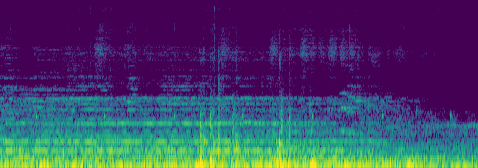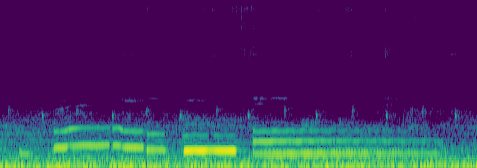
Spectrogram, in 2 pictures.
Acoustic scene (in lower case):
car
